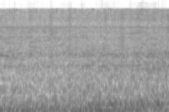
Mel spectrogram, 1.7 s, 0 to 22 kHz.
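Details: Toyota Tundra 2012 (an LS430 is also mentioned) with a starting problem attributed to the fuel pump ECU: quiet, steady idle with a smooth, even low drone, no stumbles or knocking; normal idle.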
